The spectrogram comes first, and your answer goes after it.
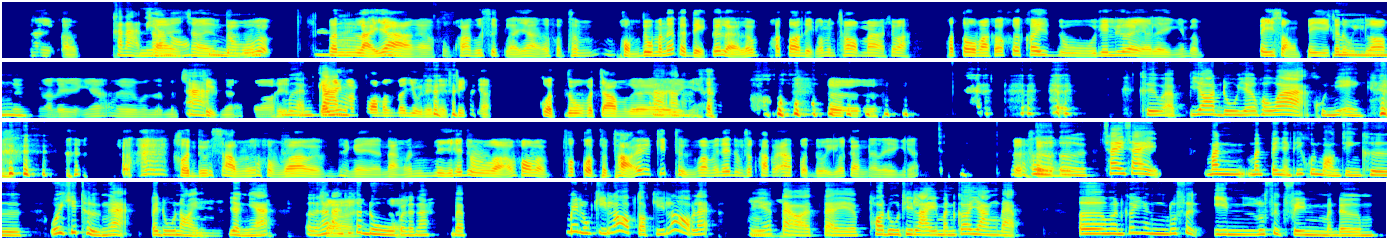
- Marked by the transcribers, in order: other background noise; chuckle; chuckle; laughing while speaking: "เงี้ย"; chuckle; other noise; laughing while speaking: "เออ"; unintelligible speech
- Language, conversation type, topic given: Thai, unstructured, ภาพยนตร์เรื่องโปรดของคุณสอนอะไรคุณบ้าง?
